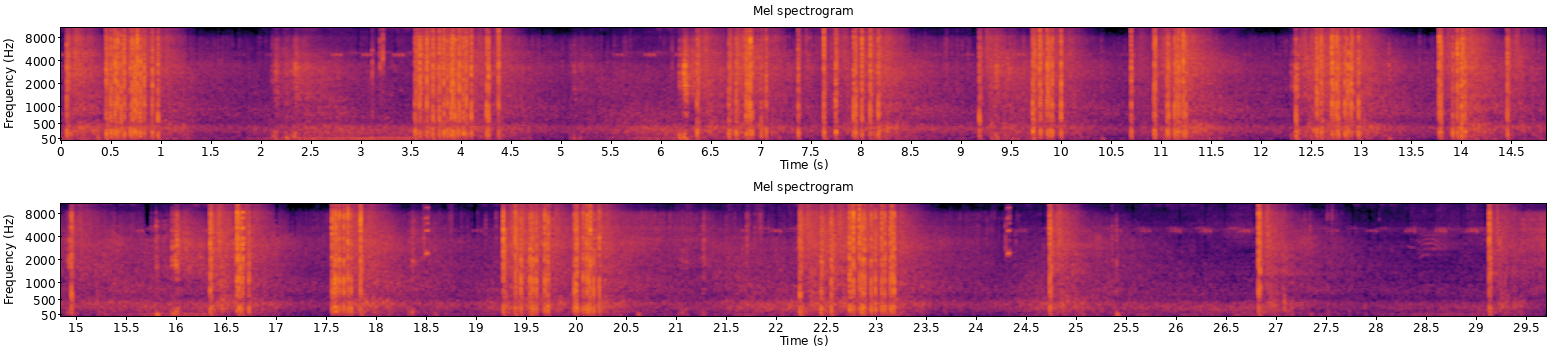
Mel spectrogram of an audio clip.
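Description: Fireworks display: aerial shells bursting one after another, sharp booms every second or two, each with an echoing tail.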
